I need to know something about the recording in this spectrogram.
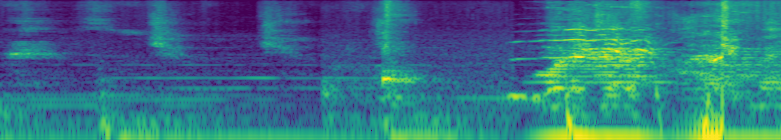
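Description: A horse neighs loudly in a long, shrill whinny that swells in the second half, over a deep thumping bass beat and faint tonal accents at the start.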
